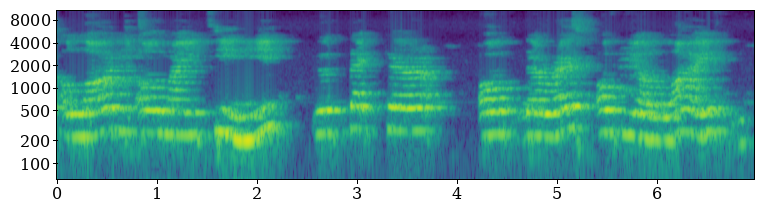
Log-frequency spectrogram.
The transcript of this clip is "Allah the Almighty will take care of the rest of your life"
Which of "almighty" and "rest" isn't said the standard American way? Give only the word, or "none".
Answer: none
